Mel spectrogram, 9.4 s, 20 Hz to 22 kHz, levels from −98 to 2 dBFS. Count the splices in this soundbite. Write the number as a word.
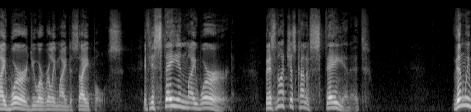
zero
